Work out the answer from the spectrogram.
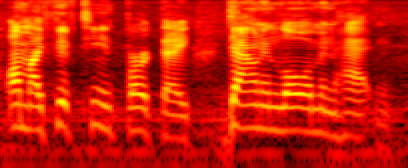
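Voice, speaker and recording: A man's voice: on the high side, normal speed, a little mellow. A middle-aged man on a phone call, venting in an agitated, rambling way with heavy swearing. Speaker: caller reporting to police. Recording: noisy phone call, traffic sounds behind.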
